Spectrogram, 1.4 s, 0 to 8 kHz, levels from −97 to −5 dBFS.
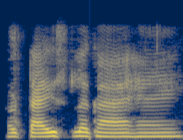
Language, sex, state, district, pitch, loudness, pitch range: Hindi, female, Chhattisgarh, Balrampur, 215 Hz, -17 LUFS, 210-225 Hz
